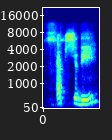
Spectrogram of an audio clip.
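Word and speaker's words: Abcde: heard the weirdest one for me is absidine absidy but it's spelled a b c d e i'm not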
